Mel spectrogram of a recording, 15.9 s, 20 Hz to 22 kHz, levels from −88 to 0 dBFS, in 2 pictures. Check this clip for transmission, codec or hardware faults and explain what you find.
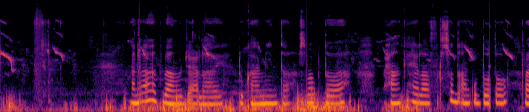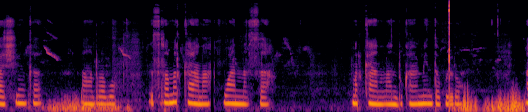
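The speech has one fault, repeated five times. Damaged data in a compressed stream occurs at 2.05–2.10, 4.56–4.61, 7.30–7.36, 11.07–11.15 and 14.63–14.68 s. In each spot part of the encoded stream is corrupt, so the decoder misreads the affected frames, loses its place and has to hunt for the next valid frame header before output resumes. Each event is a short chirp or blip, about 45 to 85 ms long, breaking into the speech.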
